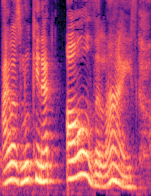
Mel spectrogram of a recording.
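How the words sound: "All" gets a fresh vocal attack for emphasis.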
